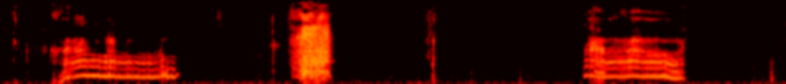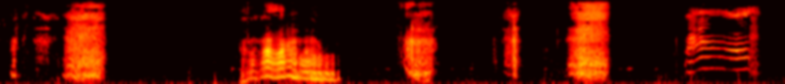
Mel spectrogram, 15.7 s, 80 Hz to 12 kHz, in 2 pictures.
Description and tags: Cat fighting sounds (clean)
Recording I took of my cat fighting with me, recorded on a Tascam DR-07, edited through Audacity.
breathing, hiss, animal, Cat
